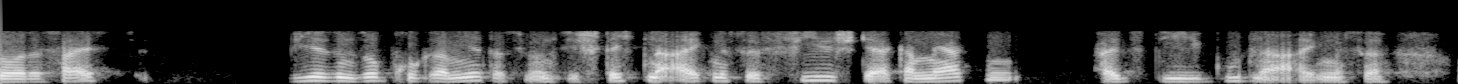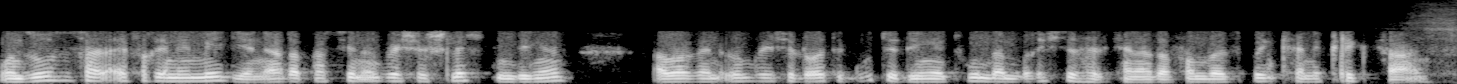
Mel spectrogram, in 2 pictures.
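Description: Delivered at a very fast pace, the speech keeps fairly even intonation. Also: man, fairly high pitch for a man. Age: 20s. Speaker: caller, self-employed. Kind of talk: phone-in conversation.

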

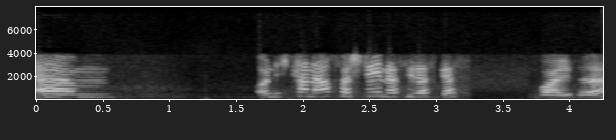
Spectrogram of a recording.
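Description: A woman's pitch varies in an ordinary way. She talks high in pitch. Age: 20s. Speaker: caller. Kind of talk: casual phone-in chat. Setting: phone call.

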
